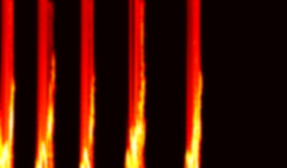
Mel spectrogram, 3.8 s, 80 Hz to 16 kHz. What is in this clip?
UI Buttons
A collection of 5 buttons I made for a game.
menu, watery, game, buttons, bubbly, clicks, click, ui, funny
